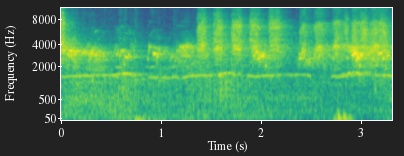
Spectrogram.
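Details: Budgerigars chatter in an aviary: dense high chirps come in bursts over a faint, steady whistled tone.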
